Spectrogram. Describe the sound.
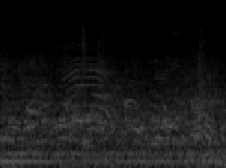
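Children playing on a playground jungle gym, heard as a steady, faint babble of young voices with occasional higher calls rising from the mix, continuous throughout.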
